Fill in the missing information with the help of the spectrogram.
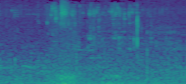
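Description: Water trickles and splashes into a cooking pot being filled to boil pasta, quiet, a steady wash of liquid with a couple of brighter drip-like plinks over about two seconds.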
